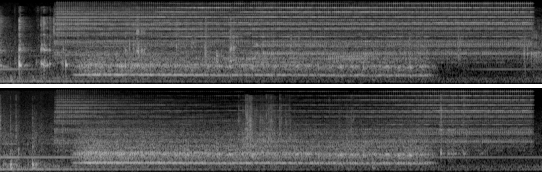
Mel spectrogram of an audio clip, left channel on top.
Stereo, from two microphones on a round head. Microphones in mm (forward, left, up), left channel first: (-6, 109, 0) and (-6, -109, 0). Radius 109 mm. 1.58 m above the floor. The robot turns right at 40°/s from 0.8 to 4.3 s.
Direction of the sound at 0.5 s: 25° left.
